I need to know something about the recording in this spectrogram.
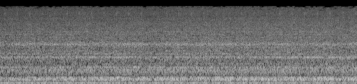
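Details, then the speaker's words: Wheelchair-lift van engine, visibly vibrating at the head: lumpy shaky idle with an uneven pulse, like a half miss; code 3057 secondary circuit malfunction on cylinder 7; misfire from unplugged coil connector. "Well, I can see it in person, but it's hard to see on camera. Yeah, it's like a half a miss."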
